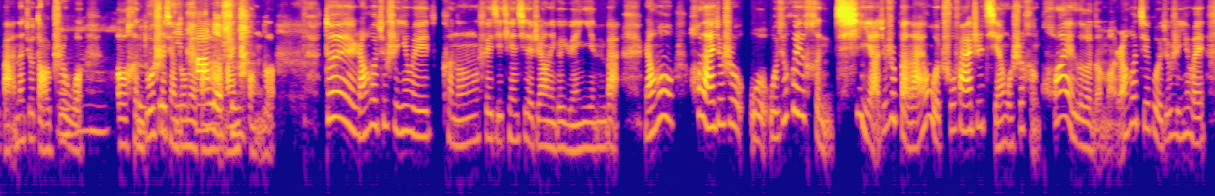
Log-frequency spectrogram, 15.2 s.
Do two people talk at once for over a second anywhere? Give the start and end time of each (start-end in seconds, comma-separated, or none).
1.7-3.2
